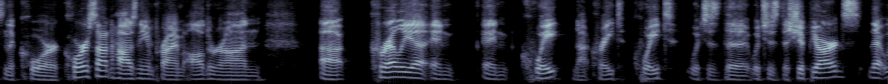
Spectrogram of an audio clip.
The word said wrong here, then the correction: Kuat: Yeah, I always pronounced it Kuat as well. – Let's go with Kuat because that's very far away from Crate. I'm all on board with that. So Kuat, right?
